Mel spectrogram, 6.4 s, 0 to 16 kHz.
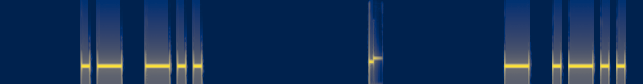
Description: Morse code, heard as a keyed tone, about 15 wpm, 700 Hz. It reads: AD TL
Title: Top Two Letter Combinations in Words 15wpm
